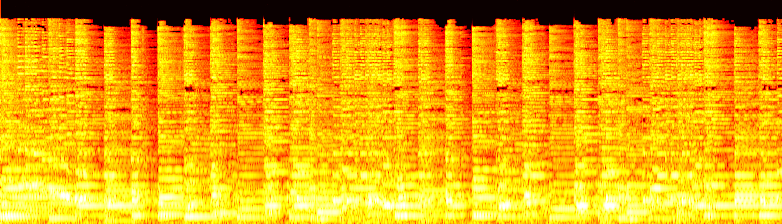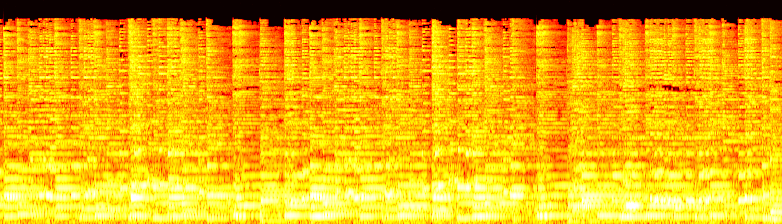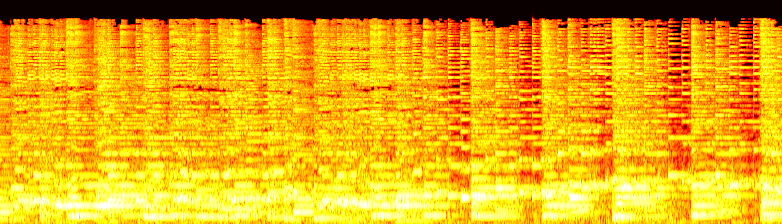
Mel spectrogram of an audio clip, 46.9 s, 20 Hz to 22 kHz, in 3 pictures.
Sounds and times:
Harpsichord: 0.0 - 46.9.

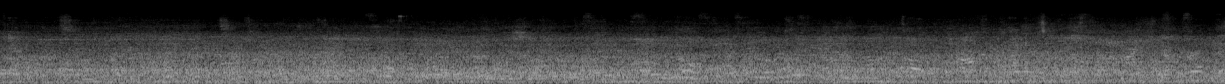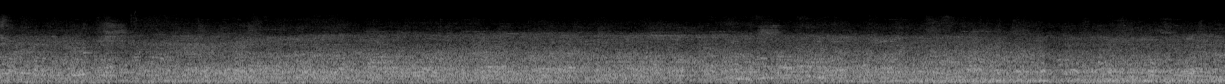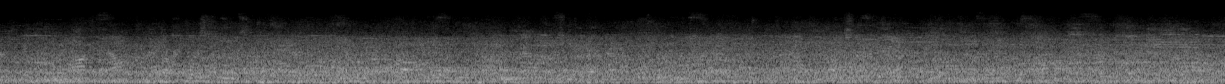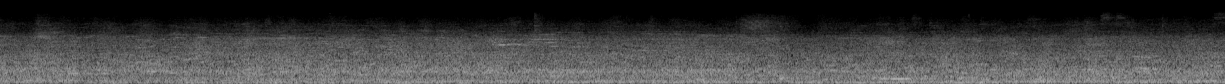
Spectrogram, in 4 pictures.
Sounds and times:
Speech: 0.0 - 49.0.

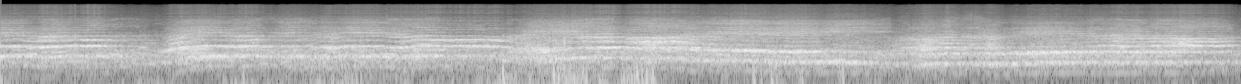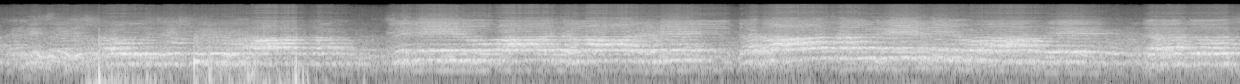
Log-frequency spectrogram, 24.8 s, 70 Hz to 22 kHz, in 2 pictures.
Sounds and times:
Mantra: 0.0 - 24.8.

